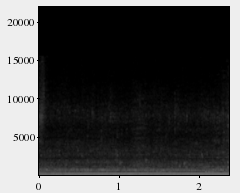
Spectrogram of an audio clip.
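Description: Steady low hum with even overtones, typical of a nearby power transformer, over a steady wash of running water.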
